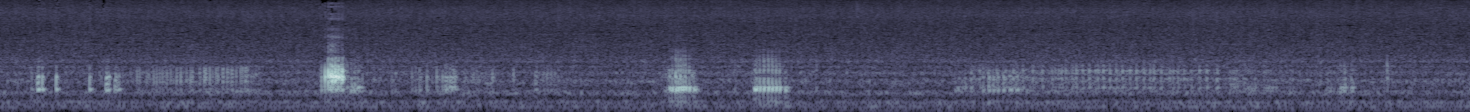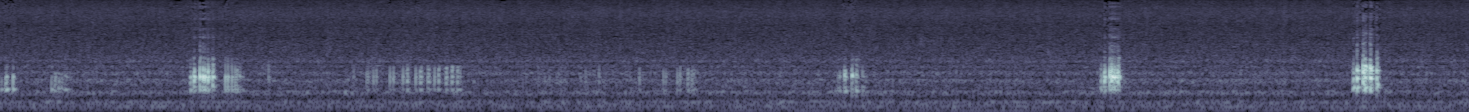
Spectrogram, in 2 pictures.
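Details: April recording of wild Tago's brown frogs at the Kamo River gorge, Itoshima, Fukuoka, Japan: scattered short knocking croaks, sometimes paired, and occasional soft pulsed grunts spaced a few seconds apart, over continuous rushing water.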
